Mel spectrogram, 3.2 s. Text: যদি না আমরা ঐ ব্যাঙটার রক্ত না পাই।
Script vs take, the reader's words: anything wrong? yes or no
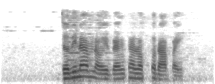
no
